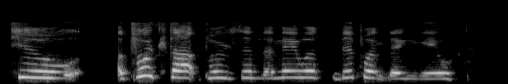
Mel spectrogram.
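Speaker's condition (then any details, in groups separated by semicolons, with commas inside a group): Cerebral palsy; wheelchair user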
